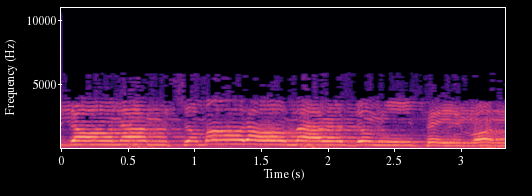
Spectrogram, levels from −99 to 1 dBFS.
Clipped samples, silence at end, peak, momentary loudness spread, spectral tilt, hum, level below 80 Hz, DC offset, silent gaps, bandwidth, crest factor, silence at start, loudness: under 0.1%; 0 s; -10 dBFS; 6 LU; -7.5 dB/octave; 50 Hz at -50 dBFS; -46 dBFS; under 0.1%; none; 6 kHz; 12 dB; 0 s; -23 LUFS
